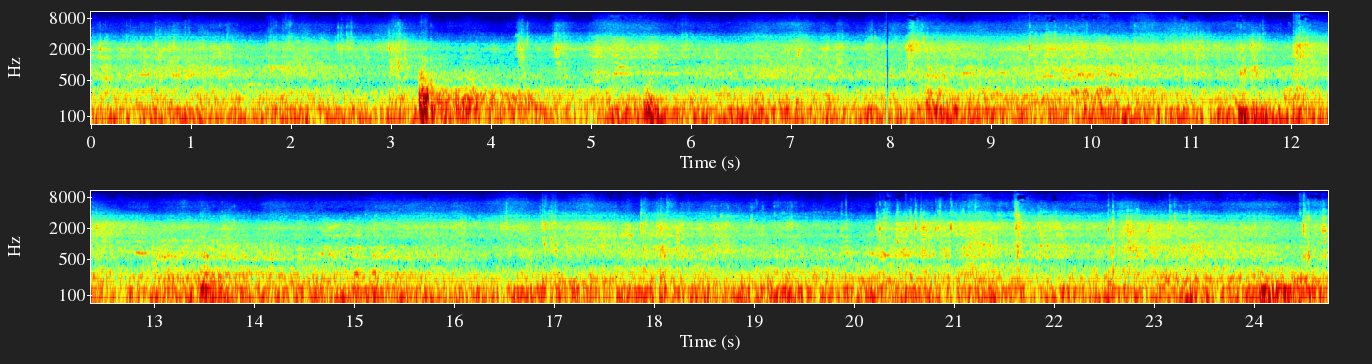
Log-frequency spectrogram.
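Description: Ice skates scrape across ice close by, in a large echoing hall.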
